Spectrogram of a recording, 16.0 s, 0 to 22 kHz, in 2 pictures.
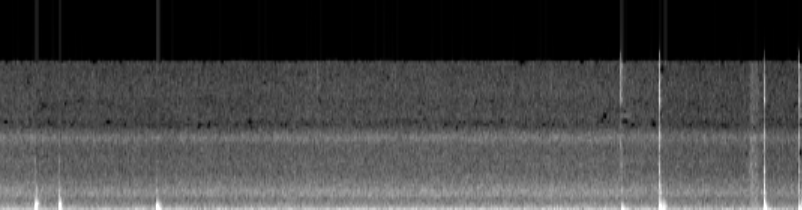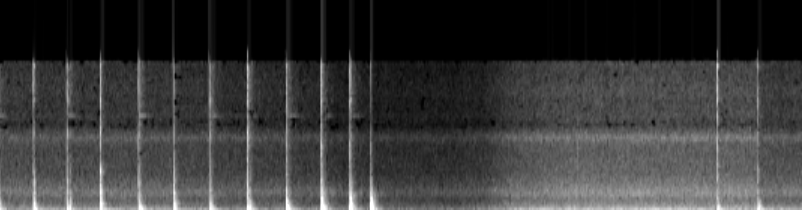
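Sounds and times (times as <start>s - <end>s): hand tool striking wood: 0.3s - 0.7s, 6.2s - 6.8s, 7.5s - 11.8s, 15.2s - 15.8s.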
